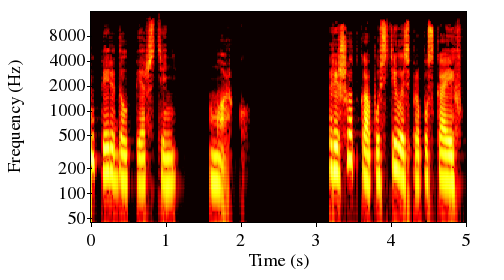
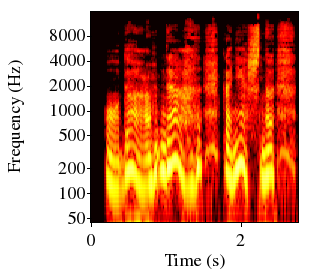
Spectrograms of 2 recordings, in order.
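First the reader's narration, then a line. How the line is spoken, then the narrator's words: Hurried, slightly frightened. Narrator (Russian): торопливо и немного испуганно произнесла она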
